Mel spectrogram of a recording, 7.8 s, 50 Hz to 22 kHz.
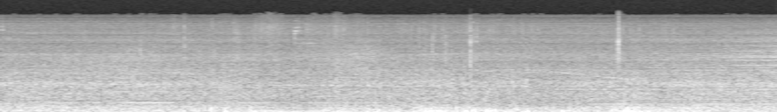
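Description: Steady low rumble of a car on the move, heard from inside the cabin: engine and tyre noise from a 1.7 CDTI diesel, with a faint drone that comes and goes.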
